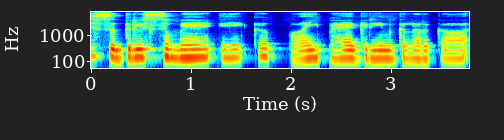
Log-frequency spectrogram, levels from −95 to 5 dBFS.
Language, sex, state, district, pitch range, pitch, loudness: Hindi, male, Jharkhand, Deoghar, 140-155 Hz, 145 Hz, -18 LUFS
